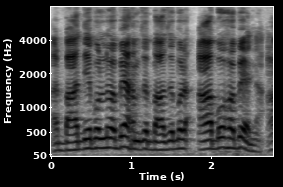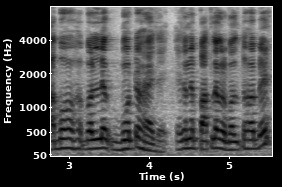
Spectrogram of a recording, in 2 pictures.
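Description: Guy teaching quran reading, kinda high voice, repeats stuff and quizzes himself. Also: steady tone, fast talker, darkish tone. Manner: repetitive, asks questions and answers them himself. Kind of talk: step-by-step recitation lesson.

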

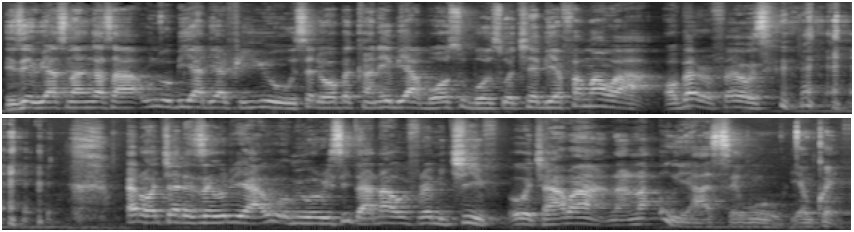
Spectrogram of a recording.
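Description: A man with a Ghanaian accent hosting a music reaction, excitable, breaking into exclamations and slowly repeating lines to explain them. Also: fairly high pitch. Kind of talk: reaction commentary. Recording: roomy echo.

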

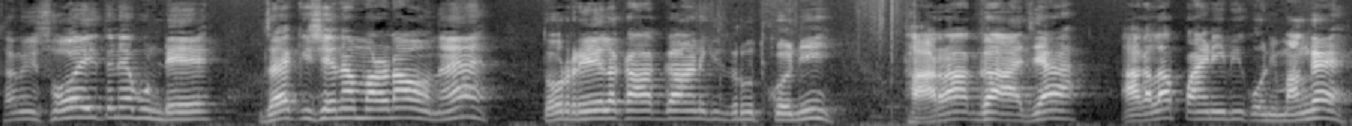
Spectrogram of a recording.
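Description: A man plays a town drunk of a son-in-law in a village comedy. His high-pitched voice has a Haryanvi accent, and he rambles on with stubborn, boastful swagger, picking arguments brazenly. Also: fairly even intonation, unhurried, fairly bright tone. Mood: belligerent. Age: young adult. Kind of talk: Haryanvi comedy skit acting. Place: open concrete house courtyard, outdoors.

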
